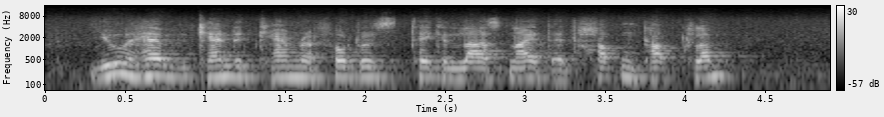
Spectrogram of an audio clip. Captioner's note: none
